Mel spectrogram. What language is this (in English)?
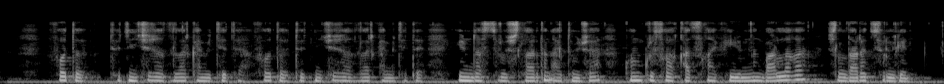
Kazakh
